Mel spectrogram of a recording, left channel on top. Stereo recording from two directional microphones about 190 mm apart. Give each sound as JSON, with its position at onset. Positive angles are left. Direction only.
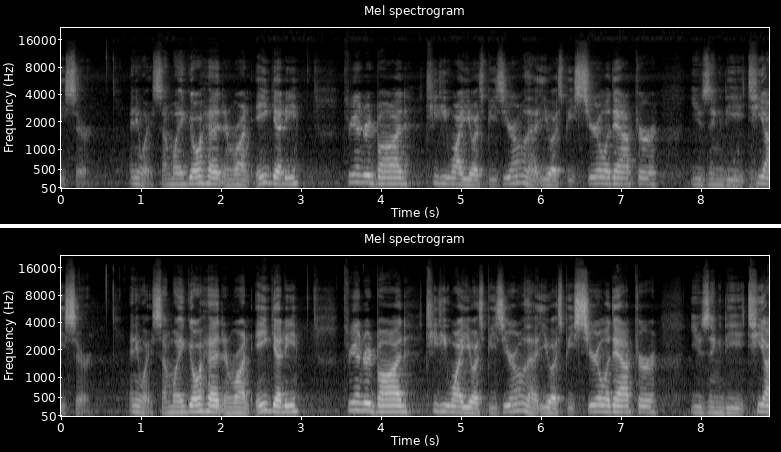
{"t": 0.0, "sound": "speech", "side_deg": -30}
